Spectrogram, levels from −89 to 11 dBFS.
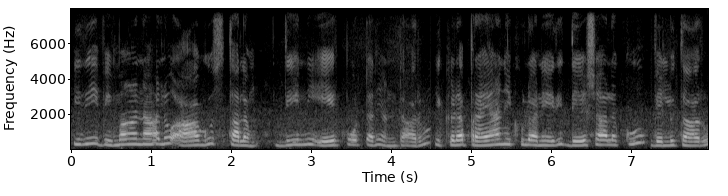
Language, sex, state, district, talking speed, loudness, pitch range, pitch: Telugu, female, Andhra Pradesh, Guntur, 105 wpm, -28 LUFS, 245-300 Hz, 265 Hz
